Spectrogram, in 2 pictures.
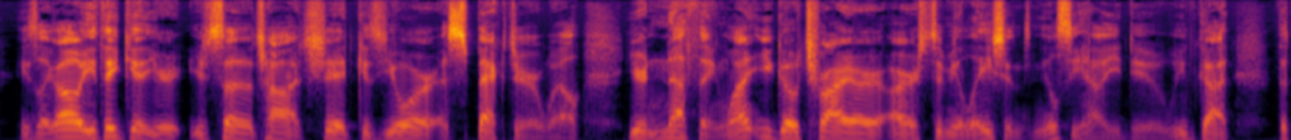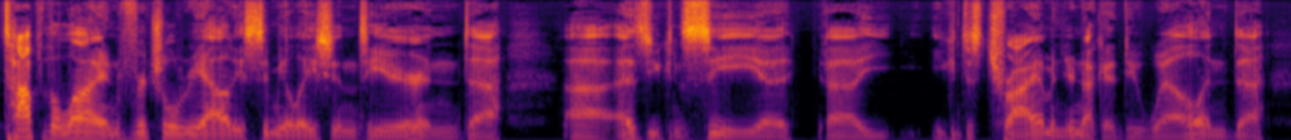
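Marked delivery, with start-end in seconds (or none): none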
